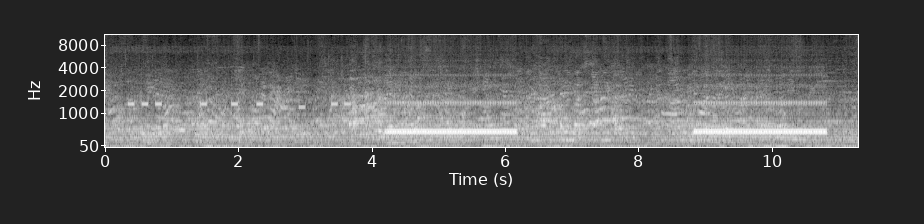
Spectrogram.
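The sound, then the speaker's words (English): A telephone dial tone sounds in two steady, two-second bursts separated by a pause, fairly loud, over a low murmur of background chatter, as someone places a call to their agent on a borrowed phone. “give me your shell phone. I'm calling my agent.”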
